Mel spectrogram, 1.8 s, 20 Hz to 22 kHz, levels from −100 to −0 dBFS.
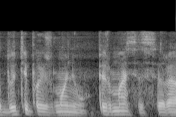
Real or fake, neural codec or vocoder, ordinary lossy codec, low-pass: real; none; MP3, 48 kbps; 7.2 kHz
